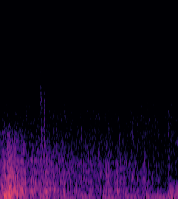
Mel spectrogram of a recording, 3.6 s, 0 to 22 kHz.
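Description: Thunder and rain from the PS1 game Crash Bandicoot, a low rolling rumble strongest at the start that fades into steady rain-like noise, faint overall.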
